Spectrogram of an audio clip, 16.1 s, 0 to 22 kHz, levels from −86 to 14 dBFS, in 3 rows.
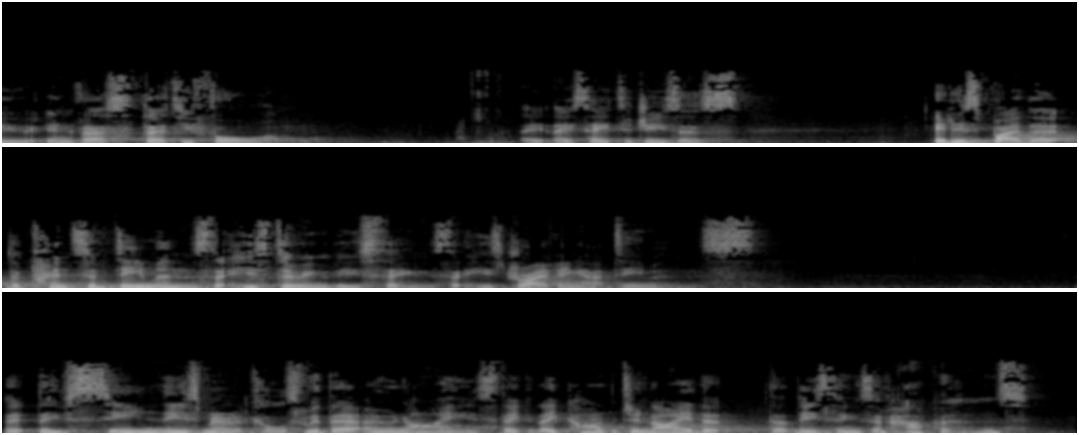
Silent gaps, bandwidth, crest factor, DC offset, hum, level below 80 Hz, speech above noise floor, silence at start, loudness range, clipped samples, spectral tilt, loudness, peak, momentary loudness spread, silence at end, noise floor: none; 11.5 kHz; 24 dB; under 0.1%; none; -68 dBFS; 44 dB; 0 s; 9 LU; under 0.1%; -5 dB/octave; -26 LUFS; -4 dBFS; 13 LU; 0.25 s; -70 dBFS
